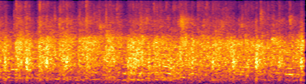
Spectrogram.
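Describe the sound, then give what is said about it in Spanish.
Audience applause at an improvised-verse tournament: steady, dense clapping that fills all four seconds at an even loudness, with no distinct voices standing out. “así que agradecer un aplauso para Felipe”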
